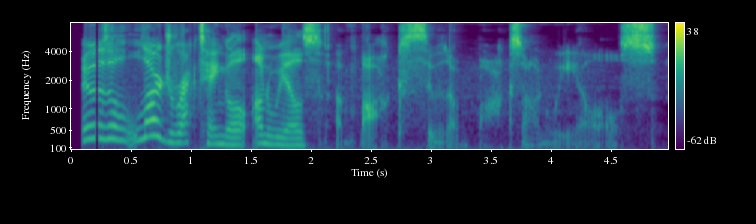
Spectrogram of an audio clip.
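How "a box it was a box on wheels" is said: whispered aside. Real, not acted. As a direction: whisper it under your breath.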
